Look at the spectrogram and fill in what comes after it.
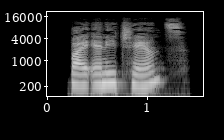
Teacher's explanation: Notice the rising intonation, which is used in yes, no questions to confirm that something is true.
